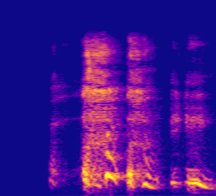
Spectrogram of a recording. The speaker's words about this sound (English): I'm recovering from a cold, so excuse my coughing in between.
